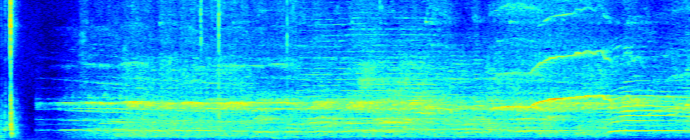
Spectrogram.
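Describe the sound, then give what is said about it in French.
Archival recording of a dense roar of a large crowd of revolutionary protesters gathering, many voices blending into a steady din with shrill whistle-like tones rising above it, starting after a sharp opening knock. “Vous entendez le bruit de la foule ? Archives d'époque.”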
